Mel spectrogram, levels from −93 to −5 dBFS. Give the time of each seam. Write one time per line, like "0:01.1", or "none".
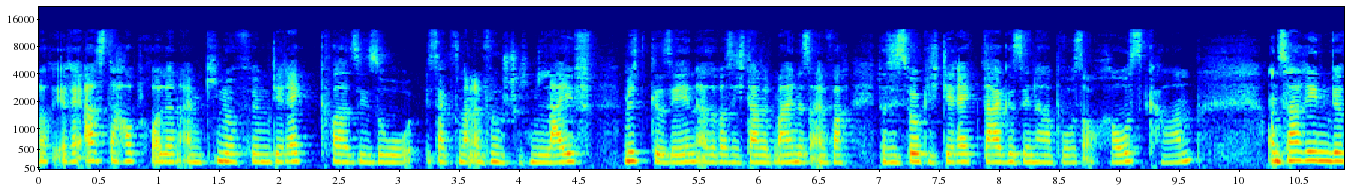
none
